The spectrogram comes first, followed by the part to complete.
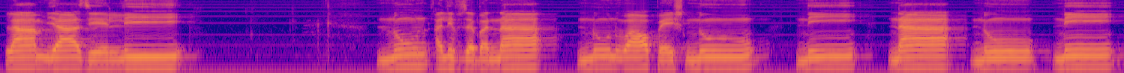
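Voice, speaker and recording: A man teaching Quran reading, spelling out letters and vowel marks slowly and drawing them out, with quick explanations in between. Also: medium pitch, flat delivery, smooth, far from the mic, faint music behind. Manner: slow drawn-out recitation of letters, quick asides. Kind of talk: spelling out syllables in a lesson.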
